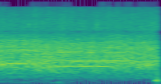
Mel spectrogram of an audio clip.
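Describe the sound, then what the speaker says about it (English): A crowd in a played recording bursts into dense, continuous applause and cheering, loud and unbroken, before cutting off abruptly. "And the crowd goes wild."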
